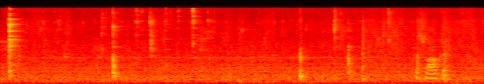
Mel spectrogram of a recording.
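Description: Cutlery clinks and scrapes against plates.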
